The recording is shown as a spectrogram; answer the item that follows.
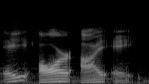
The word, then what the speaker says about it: Aria: How do you say that word? A r i a. It's not area. I mean, it sounds like area, but that's not that's not the word.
